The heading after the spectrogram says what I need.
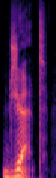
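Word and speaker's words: Djet: He named it Jet adding a silent D so French people would pronounce it jet just like the English word.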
